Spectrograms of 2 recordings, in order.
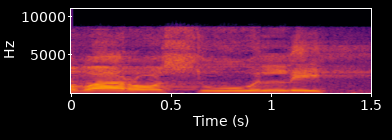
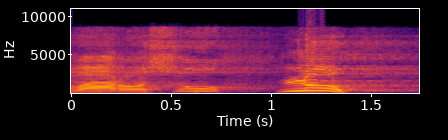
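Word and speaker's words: وَرَسُولُهُ: Ada orang baca Quran, innallaha bari'um minal musyrikina wa rasulih. Allah tidak melindungi orang musyrik dan tidak melindungi rasulnya. Salah. Bacanya innallaha bari'um minal musyrikina wa rasuluh.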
